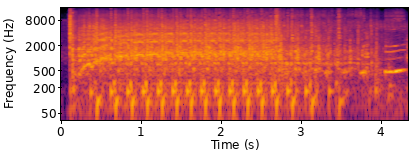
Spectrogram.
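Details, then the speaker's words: Replacement 26hp twin engine for a Lesco Viper 54" zero-turn mower cranked for a compression test: even, steady chuffing, reading about 115 on one cylinder and 125 on the other, good compression. "Let's test one cylinder. Okay, good. We have about 115. Okay, here's the other cylinder."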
